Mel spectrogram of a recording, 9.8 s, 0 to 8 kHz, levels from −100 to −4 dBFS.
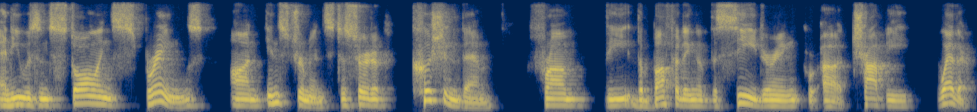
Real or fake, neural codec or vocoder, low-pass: real; none; 7.2 kHz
